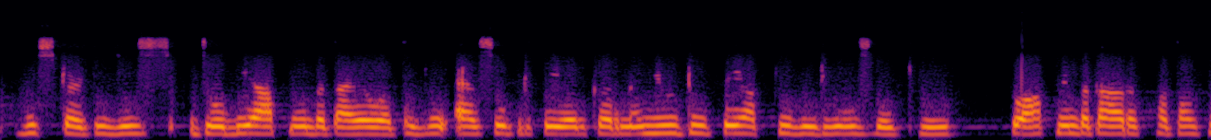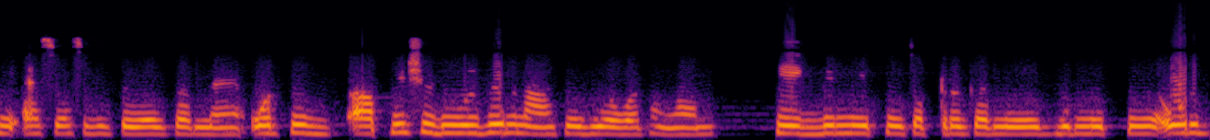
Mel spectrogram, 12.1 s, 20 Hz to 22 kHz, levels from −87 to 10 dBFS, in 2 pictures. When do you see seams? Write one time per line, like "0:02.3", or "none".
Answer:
none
